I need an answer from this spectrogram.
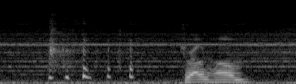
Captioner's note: Lina laughs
